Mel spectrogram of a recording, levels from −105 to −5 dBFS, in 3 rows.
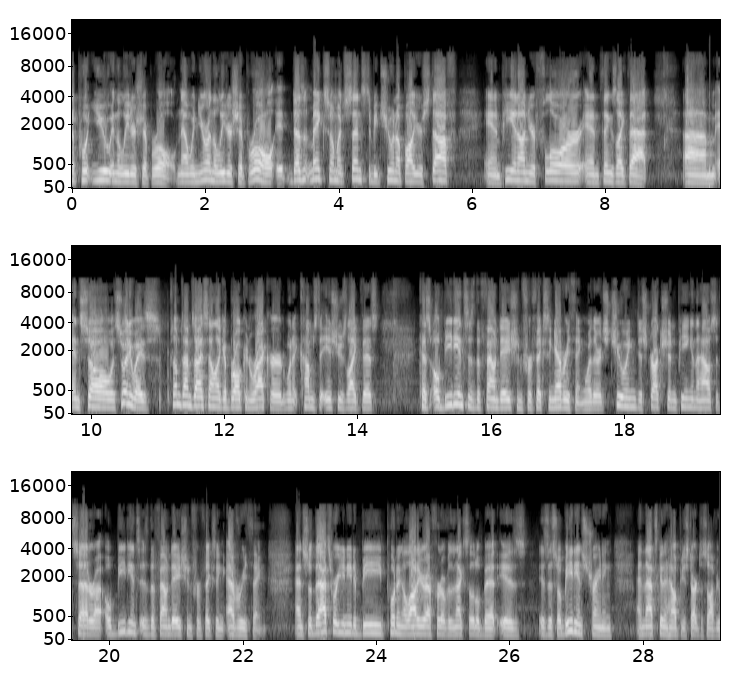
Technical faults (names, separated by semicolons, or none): overlapping chunks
